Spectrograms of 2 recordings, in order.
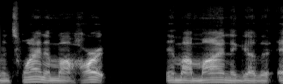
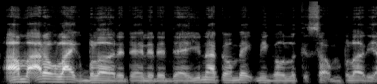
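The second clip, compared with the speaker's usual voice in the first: ordinary delivery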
